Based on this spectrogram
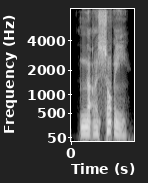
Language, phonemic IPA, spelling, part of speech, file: Navajo, /nɑ̀ʔɑ̀ʃṍʔìː/, naʼashǫ́ʼii, noun, Nv-naʼashǫ́ʼii.ogg
- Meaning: 1. lizard 2. reptile 3. snake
